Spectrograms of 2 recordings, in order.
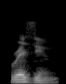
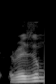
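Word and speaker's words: résumé: হ্যাঁ, বাট রেজিউম বলতেছে হচ্ছে ইংলিশে। যখন ফ্রেঞ্চ পিপল অথবা যারা ল্যাটিন শিখে, তারা যখন এটা বলবে তখন আবার তারা বলবে রেজিউমে, কারণ এটা French, that is the French way of pronouncing this thing.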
